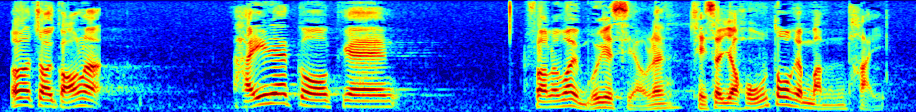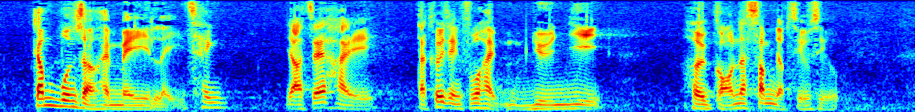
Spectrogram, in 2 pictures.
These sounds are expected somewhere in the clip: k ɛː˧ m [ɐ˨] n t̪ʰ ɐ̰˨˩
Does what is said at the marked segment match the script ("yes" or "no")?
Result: yes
